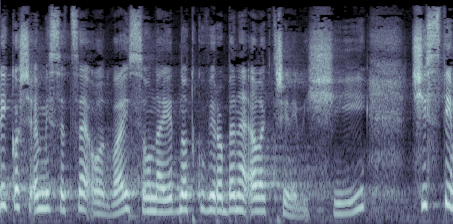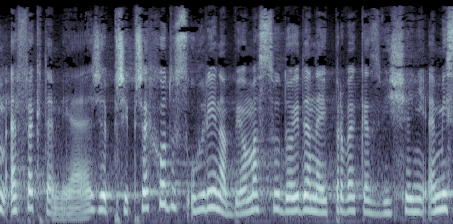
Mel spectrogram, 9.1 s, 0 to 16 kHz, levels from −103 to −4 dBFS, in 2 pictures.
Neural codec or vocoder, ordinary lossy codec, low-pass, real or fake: none; MP3, 64 kbps; 14.4 kHz; real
